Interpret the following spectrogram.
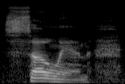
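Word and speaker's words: Samhain: harvest rituals particularly sewen it's spelled s-a-m-h-a-i-n as a nancy but it is really pronounced as sew-in and the ancient celts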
